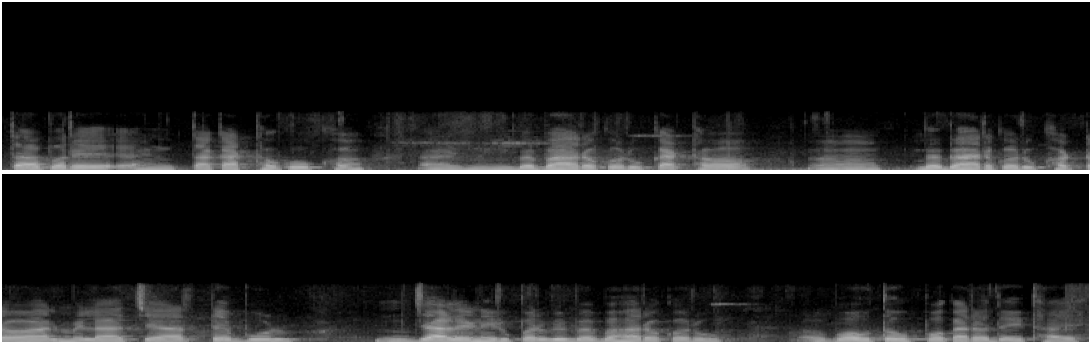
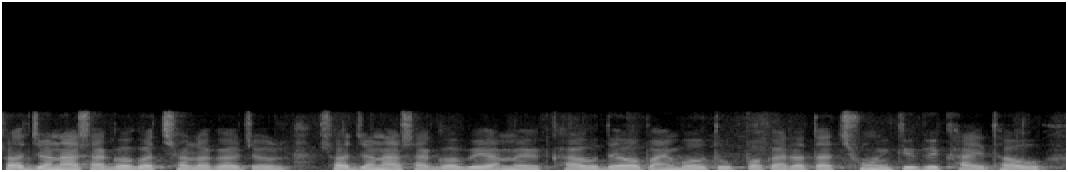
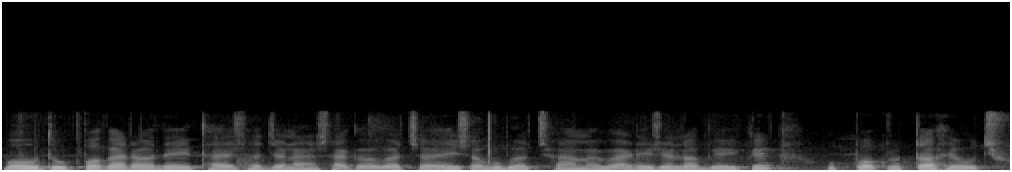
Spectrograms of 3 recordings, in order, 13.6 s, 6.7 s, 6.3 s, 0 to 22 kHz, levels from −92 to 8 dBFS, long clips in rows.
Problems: none marked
